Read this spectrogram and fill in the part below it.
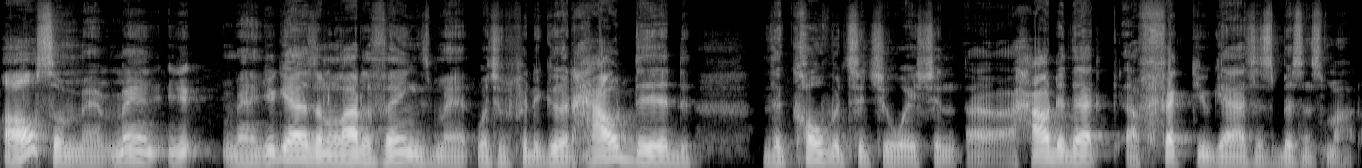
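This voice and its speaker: A man's voice: on the low side, normal speed, a little mellow, husky. Easygoing male podcast host, casual interviewer. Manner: casual and encouraging, says "man" a lot.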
